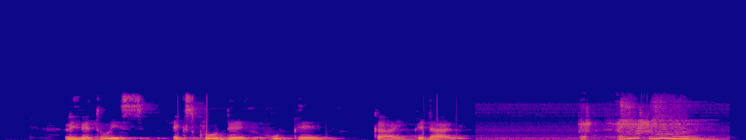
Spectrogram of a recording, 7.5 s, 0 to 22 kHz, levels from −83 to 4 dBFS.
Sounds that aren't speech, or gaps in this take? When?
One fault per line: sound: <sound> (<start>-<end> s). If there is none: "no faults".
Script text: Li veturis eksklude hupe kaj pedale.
sound: throat clearing (5.8-7.3 s)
